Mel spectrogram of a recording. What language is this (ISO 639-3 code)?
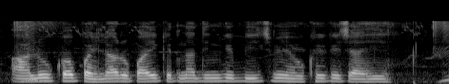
bho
